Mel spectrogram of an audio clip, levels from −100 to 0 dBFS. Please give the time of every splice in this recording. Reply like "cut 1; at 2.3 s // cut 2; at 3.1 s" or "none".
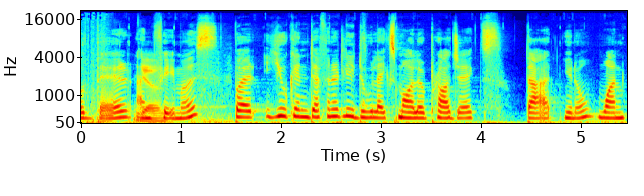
cut 1; at 1.4 s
